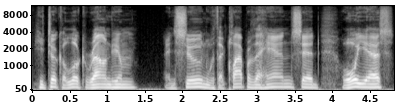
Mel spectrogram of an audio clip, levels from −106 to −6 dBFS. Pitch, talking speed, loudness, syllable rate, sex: 115 Hz, 210 wpm, -17 LUFS, 4.2 syllables/s, male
